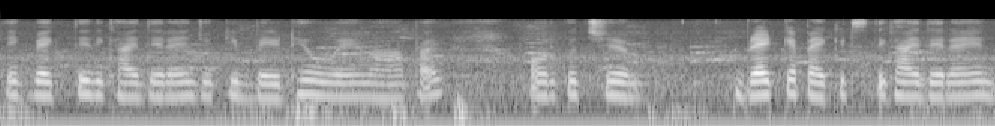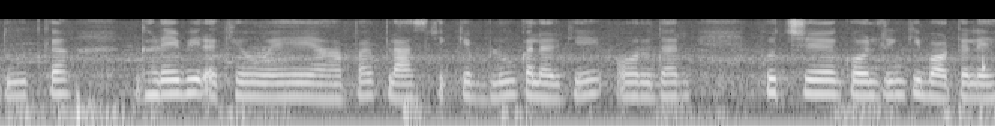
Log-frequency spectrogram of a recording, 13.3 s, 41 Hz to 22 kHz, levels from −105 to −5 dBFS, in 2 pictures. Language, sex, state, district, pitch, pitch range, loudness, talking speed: Hindi, female, Chhattisgarh, Bastar, 190 Hz, 180-200 Hz, -22 LUFS, 190 wpm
